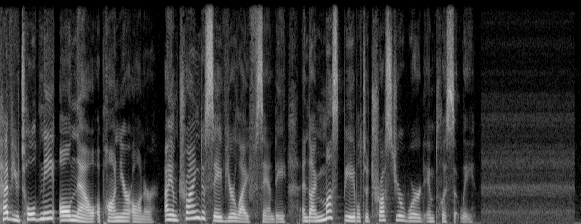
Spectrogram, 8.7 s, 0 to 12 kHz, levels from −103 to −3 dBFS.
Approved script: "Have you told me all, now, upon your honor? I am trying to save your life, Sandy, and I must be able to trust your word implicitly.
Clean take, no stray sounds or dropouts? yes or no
yes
